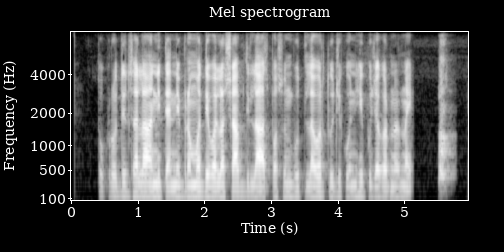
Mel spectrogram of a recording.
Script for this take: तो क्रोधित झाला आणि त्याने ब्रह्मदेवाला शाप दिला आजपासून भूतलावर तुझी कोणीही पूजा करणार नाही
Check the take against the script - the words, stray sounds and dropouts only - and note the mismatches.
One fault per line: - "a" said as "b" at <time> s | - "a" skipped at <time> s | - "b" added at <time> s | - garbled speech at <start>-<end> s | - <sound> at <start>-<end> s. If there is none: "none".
- bark at 5.5-5.8 s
